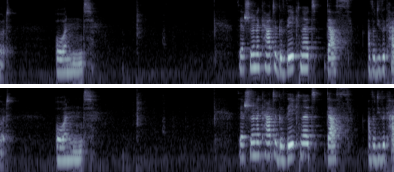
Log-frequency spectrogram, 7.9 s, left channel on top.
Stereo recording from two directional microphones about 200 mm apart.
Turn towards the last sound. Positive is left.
turn(degrees=40)  # may be behind; listen again after turning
